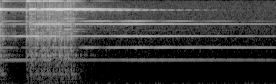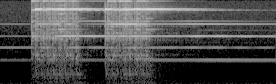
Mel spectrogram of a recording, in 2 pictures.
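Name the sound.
telephone ringing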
